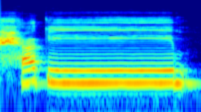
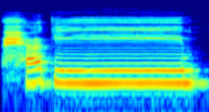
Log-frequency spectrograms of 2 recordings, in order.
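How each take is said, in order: Both takes have the same delivery.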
